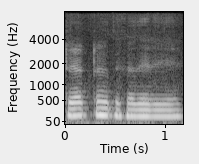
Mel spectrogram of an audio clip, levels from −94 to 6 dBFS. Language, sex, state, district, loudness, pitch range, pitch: Hindi, male, Bihar, Purnia, -13 LUFS, 130-150 Hz, 140 Hz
